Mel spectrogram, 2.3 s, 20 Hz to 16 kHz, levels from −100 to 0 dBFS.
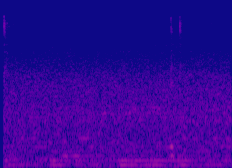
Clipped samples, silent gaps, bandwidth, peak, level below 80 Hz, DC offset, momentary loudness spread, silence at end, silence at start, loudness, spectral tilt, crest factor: under 0.1%; none; 11 kHz; -48 dBFS; -86 dBFS; under 0.1%; 2 LU; 0 s; 0.05 s; -69 LUFS; -4 dB/octave; 22 dB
